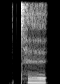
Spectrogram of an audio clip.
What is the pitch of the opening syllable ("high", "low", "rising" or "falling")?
low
